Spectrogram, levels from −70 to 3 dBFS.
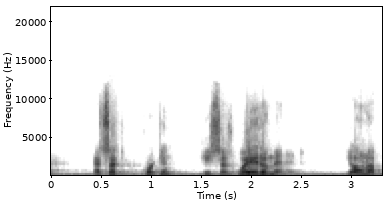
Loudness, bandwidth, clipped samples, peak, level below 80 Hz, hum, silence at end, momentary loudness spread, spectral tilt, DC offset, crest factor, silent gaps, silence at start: -15 LUFS; 12 kHz; under 0.1%; 0 dBFS; -40 dBFS; none; 0 s; 16 LU; -3.5 dB/octave; under 0.1%; 16 dB; none; 0 s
